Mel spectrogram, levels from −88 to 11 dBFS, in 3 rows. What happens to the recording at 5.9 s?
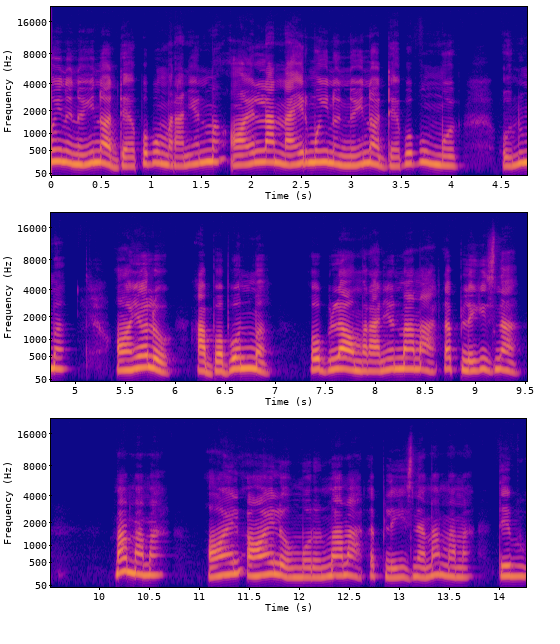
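Nothing goes wrong at 5.9 s; the speech runs on intact through that moment.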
